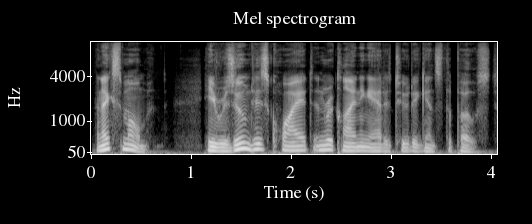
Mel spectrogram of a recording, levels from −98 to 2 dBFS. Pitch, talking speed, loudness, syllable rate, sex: 110 Hz, 205 wpm, -20 LUFS, 6.3 syllables/s, male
